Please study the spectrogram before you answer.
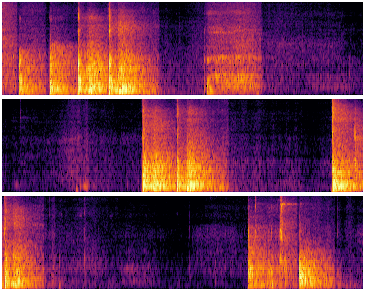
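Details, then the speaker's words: Briggs and Stratton engine on a Brutus Power Roller, recoil clutch removed, cleaned and reassembled: short bursts of crisp, rapid clicking as the pulley turns. It ratchets one way and locks the other. Cause of the earlier ball hang-up is unclear, with little corrosion found. "You can hear it ratcheting now, so it turns one way, locks in the other way."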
